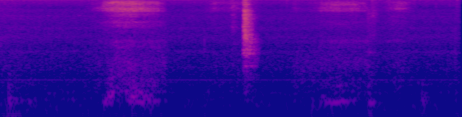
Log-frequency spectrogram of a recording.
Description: Candy lying on my lap, snoring and dreaming.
